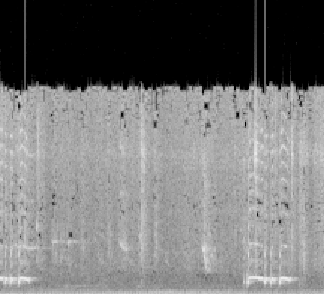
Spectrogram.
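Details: Local perkutut, the zebra dove, a frequent singer, used to prompt other doves to call. Two quick rolling coo phrases of tightly beaded notes, one at the start and one near the end, with a low background hum.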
